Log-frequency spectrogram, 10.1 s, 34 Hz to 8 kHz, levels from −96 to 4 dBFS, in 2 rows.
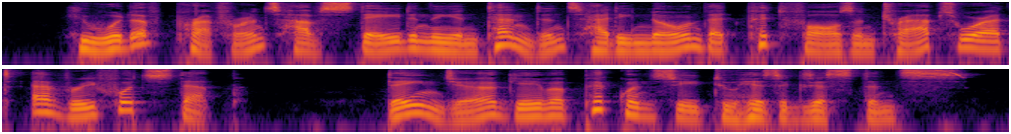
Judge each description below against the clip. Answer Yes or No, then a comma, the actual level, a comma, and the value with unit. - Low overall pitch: Yes, low, 130 Hz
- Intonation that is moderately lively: No, wide, 5.7 semitones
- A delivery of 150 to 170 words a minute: Yes, average, 160 wpm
